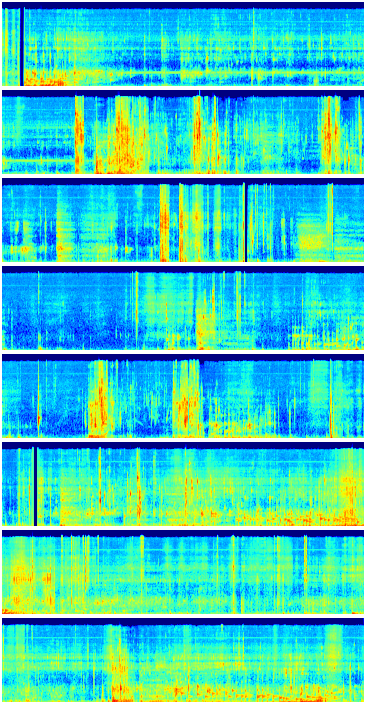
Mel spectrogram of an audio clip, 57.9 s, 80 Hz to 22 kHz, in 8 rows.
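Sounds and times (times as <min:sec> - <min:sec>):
water sloshing and gurgling: 0:00.0 - 0:20.4, 0:24.0 - 0:57.9
bubbles rising: 0:00.5 - 0:11.9, 0:27.5 - 0:29.1, 0:32.4 - 0:34.4, 0:37.0 - 0:44.1, 0:52.9 - 0:57.9.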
